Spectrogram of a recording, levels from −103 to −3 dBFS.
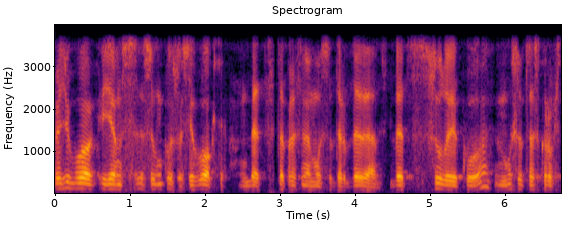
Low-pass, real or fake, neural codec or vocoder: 3.6 kHz; fake; codec, 44.1 kHz, 7.8 kbps, Pupu-Codec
